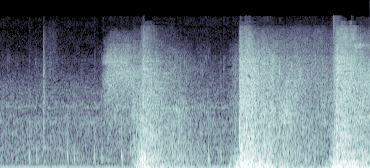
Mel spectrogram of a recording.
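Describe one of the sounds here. A blade whooshes through the air and strikes.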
